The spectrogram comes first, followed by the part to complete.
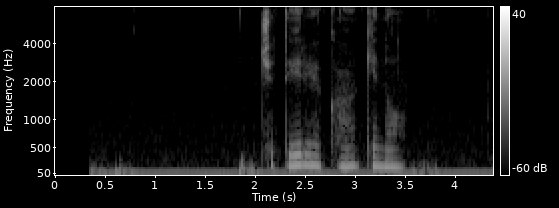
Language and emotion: Russian, neutral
